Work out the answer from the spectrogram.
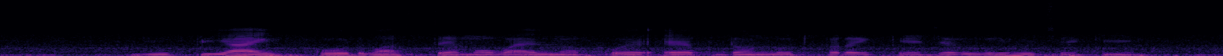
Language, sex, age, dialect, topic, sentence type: Maithili, male, 18-24, Angika, banking, question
